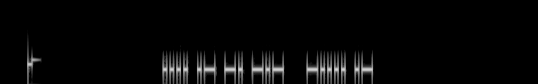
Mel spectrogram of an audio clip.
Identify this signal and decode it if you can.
Morse code, heard as a keyed tone, about 34 wpm, 700 Hz. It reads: HANK 6A
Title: CWT Exchange 35wpm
